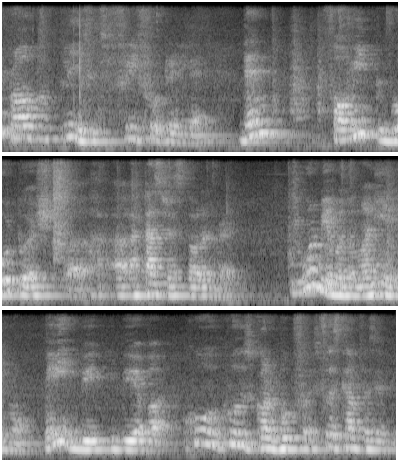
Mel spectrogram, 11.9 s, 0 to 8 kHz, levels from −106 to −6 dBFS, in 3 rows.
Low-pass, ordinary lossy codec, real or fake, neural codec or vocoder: 7.2 kHz; none; real; none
